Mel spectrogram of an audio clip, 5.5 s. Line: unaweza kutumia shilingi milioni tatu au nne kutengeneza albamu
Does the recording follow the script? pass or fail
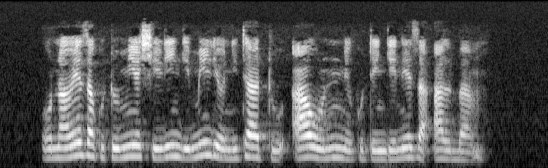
pass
